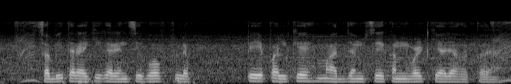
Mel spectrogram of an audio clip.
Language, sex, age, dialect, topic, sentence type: Hindi, male, 18-24, Hindustani Malvi Khadi Boli, banking, statement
